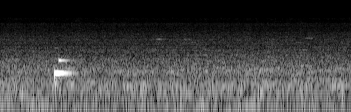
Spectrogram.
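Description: A single short electronic beep a little under a second in, a smart-home device acknowledging a spoken command, over a steady background hiss.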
